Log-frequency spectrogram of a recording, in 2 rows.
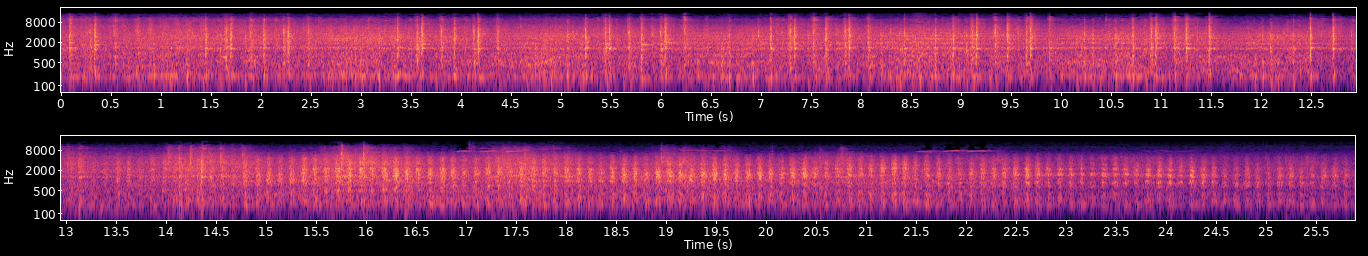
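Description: Passenger coaches clattering over the rail joints as they run past and draw away, with a steady high ringing from the wheels and rails. After about 12 seconds the sound eases a little, and the rails keep up a rapid clicking as another train draws near.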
